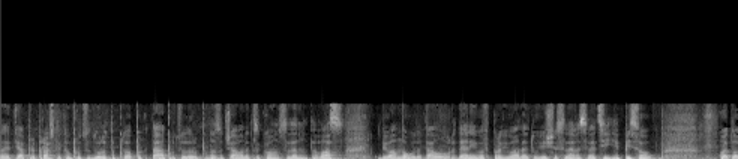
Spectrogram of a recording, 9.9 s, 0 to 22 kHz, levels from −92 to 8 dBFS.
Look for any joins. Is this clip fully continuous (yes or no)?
no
